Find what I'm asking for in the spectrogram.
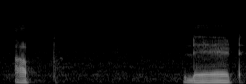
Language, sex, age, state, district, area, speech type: Punjabi, male, 45-60, Punjab, Fazilka, rural, spontaneous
